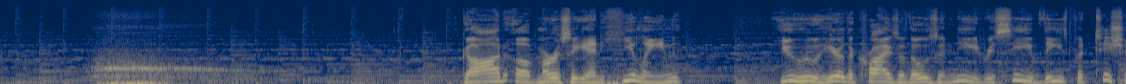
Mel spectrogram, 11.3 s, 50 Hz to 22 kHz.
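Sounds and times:
slow deep breath taken during a breath prayer: 0:00.9 - 0:02.9
speech: 0:04.6 - 0:07.0, 0:07.8 - 0:11.2.

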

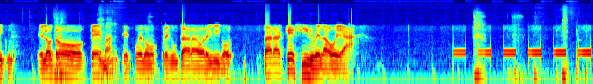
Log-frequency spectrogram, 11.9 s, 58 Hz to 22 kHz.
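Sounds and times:
speech: 0:00.0 - 0:07.2, 0:09.5 - 0:10.4, 0:11.2 - 0:11.4
telephone busy signal dual-tone beeps: 0:09.1 - 0:11.8.

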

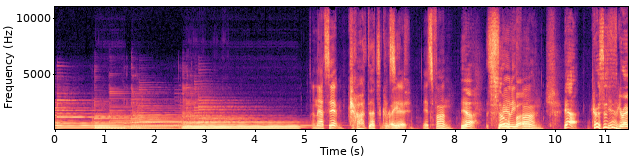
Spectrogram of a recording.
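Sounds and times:
electric guitar chords through a long reverb effect: 0:00.0 - 0:05.2
speech: 0:05.2 - 0:11.4.

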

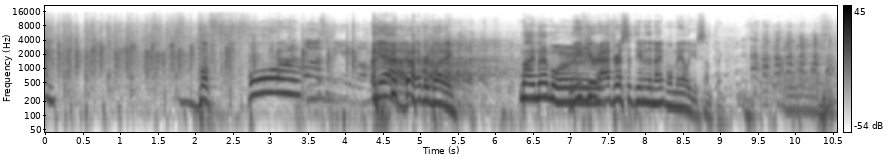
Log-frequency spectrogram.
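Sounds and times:
speech: 0:00.0 - 0:00.3, 0:01.8 - 0:09.2
crowd clapping: 0:00.0 - 0:06.1
laughter: 0:04.1 - 0:07.6, 0:09.0 - 0:10.5.

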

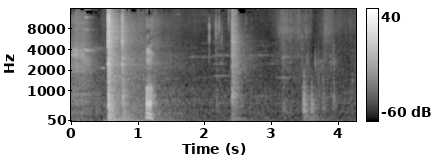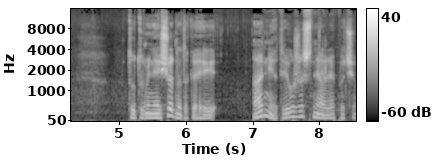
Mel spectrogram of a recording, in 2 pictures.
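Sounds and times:
door being pushed shut: 0:00.0 - 0:04.1
speech: 0:01.1 - 0:01.4, 0:05.2 - 0:08.5.

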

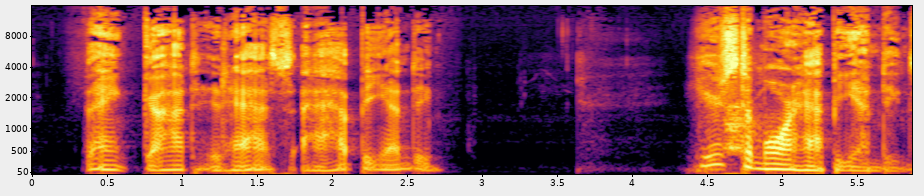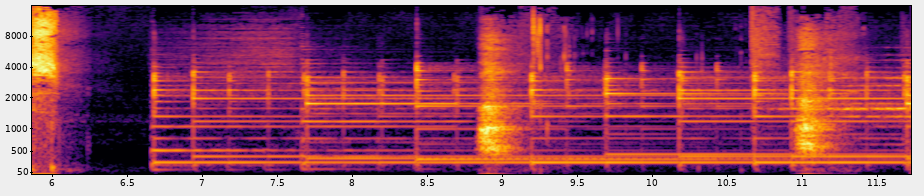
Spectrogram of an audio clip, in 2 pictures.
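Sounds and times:
speech: 0:00.4 - 0:02.8, 0:04.4 - 0:06.1
dog barking: 0:04.5 - 0:04.9, 0:08.8 - 0:09.2, 0:10.9 - 0:11.4
sustained musical tones: 0:06.7 - 0:11.7.

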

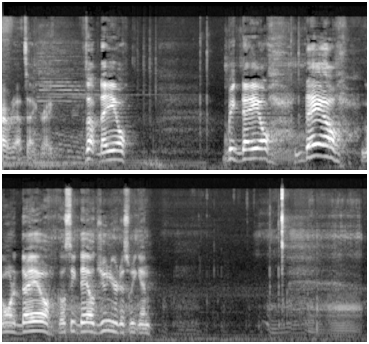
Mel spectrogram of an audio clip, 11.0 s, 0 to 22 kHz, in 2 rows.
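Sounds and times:
speech: 0:00.0 - 0:02.0, 0:03.3 - 0:07.8
low rumbling: 0:00.0 - 0:03.7
rough nasal snore with a whistling tone: 0:05.9 - 0:08.4, 0:09.3 - 0:10.9.

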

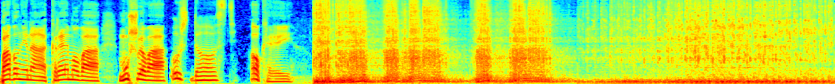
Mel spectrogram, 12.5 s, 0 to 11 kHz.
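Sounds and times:
speech: 0:00.0 - 0:04.5
car engine cranking, revving and idling: 0:04.7 - 0:12.5.

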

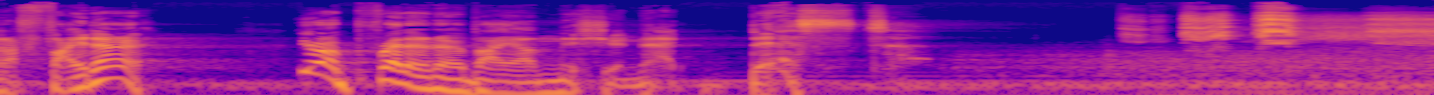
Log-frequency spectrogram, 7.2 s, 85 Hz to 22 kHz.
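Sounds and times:
speech: 0:00.0 - 0:00.8, 0:01.5 - 0:04.7, 0:05.6 - 0:06.5
steady low rumble: 0:00.0 - 0:07.1
large bird squawking on a porch: 0:05.6 - 0:07.1.

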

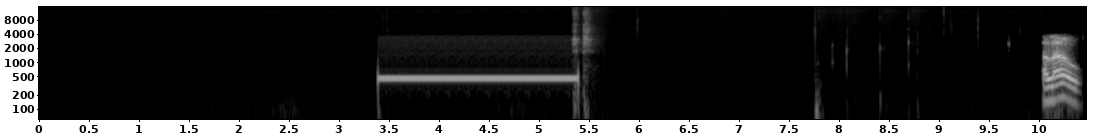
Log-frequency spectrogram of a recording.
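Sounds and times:
telephone dial tone of an outgoing call: 0:03.4 - 0:05.4
speech: 0:10.0 - 0:10.4.

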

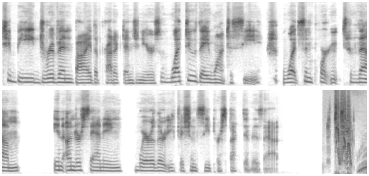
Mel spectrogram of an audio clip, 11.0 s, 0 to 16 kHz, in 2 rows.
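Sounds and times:
speech: 0:00.0 - 0:09.7, 0:10.8 - 0:10.9
tape scratch sound effect: 0:10.3 - 0:10.9.

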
